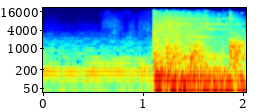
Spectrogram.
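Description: A sudden loud crash of a mirror being smashed bursts in after a soft sustained tone, followed by a bright, scattering spray of glass shards that continues to the end, forceful.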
